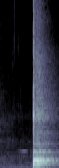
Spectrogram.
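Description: A bottle of rosé pops open with one sharp, loud burst after a quiet moment, followed by a bright fizzing hiss that gradually fades.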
